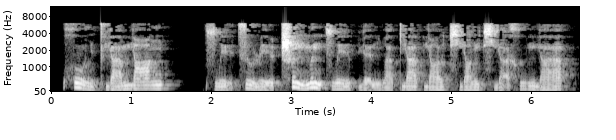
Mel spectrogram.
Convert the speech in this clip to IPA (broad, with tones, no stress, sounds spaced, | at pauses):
x o˥˩ ʊ̯ l i˩ t̪ʰ j ä˧˥ m j ɑ˥ ŋ | s w ḛ˨˩ ɪ̯ t͡s ɹ̩˥˩ ɻ ḛ˨˩ ɪ̯ ʈ͡ʂʰ ə˥˧ n n̪ ə˥˩ n t͡s w e˧˥ ɪ̯ p ɥ ɛ̰˨˩ n̪ w ä˧˥ t̪ j ä˥ p j ɑ˥ ʊ̯ t͡ɕʰ j ɑ˥ ŋ t͡ɕʰ j ä̰˨˩ x u˥ n̪ j ä˧˥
